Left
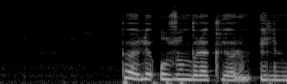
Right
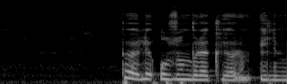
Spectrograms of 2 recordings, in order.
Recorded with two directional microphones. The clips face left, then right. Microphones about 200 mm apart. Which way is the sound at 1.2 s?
30° left (ahead or behind).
